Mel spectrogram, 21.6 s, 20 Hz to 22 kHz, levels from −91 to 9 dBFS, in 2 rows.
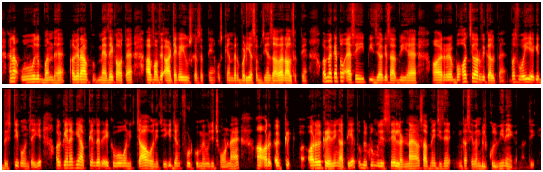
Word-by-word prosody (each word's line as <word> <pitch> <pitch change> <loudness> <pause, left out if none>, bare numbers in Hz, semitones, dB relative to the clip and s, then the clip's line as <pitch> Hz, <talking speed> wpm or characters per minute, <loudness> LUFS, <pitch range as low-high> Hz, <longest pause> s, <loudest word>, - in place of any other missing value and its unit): है 165 - 0
ना, 170 - +6
वो 135 +3 -1
जो 145 - +2
बंद 115 -2 -3
है, 115 +2 -1 0.2
अगर 135 0 +5
आप 135 -1 +7 0.2
मैदे 120 +3 +3
का 125 - +1
होता 115 - +1
है, 130 - +1 0.3
आप 125 -1 +7
वहाँ 125 -1 +2
पे - - +3
आटे 110 +1 +4
का 125 - 0
यूज़ 120 -2 0
कर 120 - -4
सकते 115 +1 -12
हैं, 115 - -15
उसके 115 - -10
अंदर 115 0 -4
बढ़िया 115 +2 +2
सब्ज़ियाँ 115 0 -6
ज़्यादा 110 +3 +6
डाल 110 -2 +6
सकते 105 - -12
हैं। - - -13 0.3
और - - +3
मैं 190 0 +4
कहता 185 +1 +2
हूँ - - -1
ऐसे 135 +3 +3
ही 145 0 -2
पिज़्ज़ा 125 -1 0
के 125 - -2
साथ 115 -2 +2
भी 115 - -4
है, 115 0 +3 0.3
और 120 +1 +3
बहुत 165 +5 0
से 175 - +3
और 155 -4 +5
विकल्प 110 -6 -1
हैं। 95 - -12 0.2
बस 150 -1 -4
वही 140 +2 +1
है 130 - +3
कि 140 - -3
दृष्टिकोण 120 0 -7
चाहिए 100 +7 -5 0.3
और 140 - 0
कहीं 145 0 0
न 145 - +1
कहीं 155 +1 -3
आपके 135 - -6
अंदर 135 +1 -2
एक 130 -1 -5
वो 125 +1 -2
होनी 120 -2 -4
चाहिए 115 - -27
चाह 130 - +8
होनी 110 -4 -3
चाहिए 105 0 -10
कि - - -9
जंक 120 0 -10
फूड 120 - -5
को 120 - -7
म 115 -1 -8
मुझे 115 +1 -7
छोड़ना 115 +1 -5
है। - - -1 0.3
हाँ, - - +7
और 135 0 +4
अ, 130 - +5
क्रे - - -1 0.4
और 135 +1 +6
अगर 145 +1 +5
क्रेविंग 120 +2 +2
आती 110 +2 0
है, - - +1
तो - - -10
बिल्कुल 140 -1 -6
मुझे 125 -2 -4
इससे 125 +2 0
लड़ना 115 0 +2
है 115 - +2
और 125 - -2
साथ 120 -2 0
में 125 - -5
ये - - -7
चीज़ें 120 +1 -6
इनका 125 0 -9
सेवन 115 -1 -7
बिल्कुल 110 0 -7
भी 125 +2 -6
नहीं 110 -5 -5
करना। - - -30
जी। - - -15
120 Hz, 280 wpm, -26 LUFS, 115-130 Hz, 0.4 s, चाह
